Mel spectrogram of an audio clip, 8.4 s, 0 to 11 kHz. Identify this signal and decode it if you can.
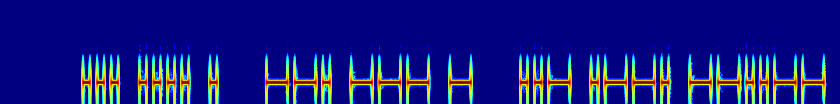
Morse code, heard as a keyed tone, about 17 wpm, 700 Hz. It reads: SHE GOT UP,
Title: Sentences from Top 500 Words 17wpm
